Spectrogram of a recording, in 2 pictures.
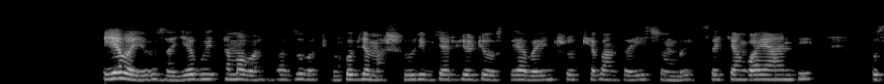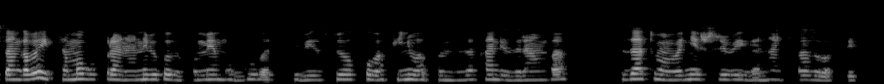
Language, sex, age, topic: Kinyarwanda, female, 18-24, education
